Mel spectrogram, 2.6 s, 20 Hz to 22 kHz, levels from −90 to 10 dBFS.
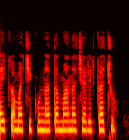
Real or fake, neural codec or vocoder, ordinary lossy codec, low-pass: real; none; MP3, 48 kbps; 9.9 kHz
